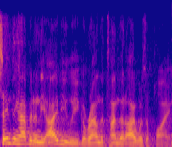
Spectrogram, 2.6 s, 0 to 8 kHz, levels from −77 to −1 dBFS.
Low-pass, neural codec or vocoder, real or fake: 7.2 kHz; none; real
